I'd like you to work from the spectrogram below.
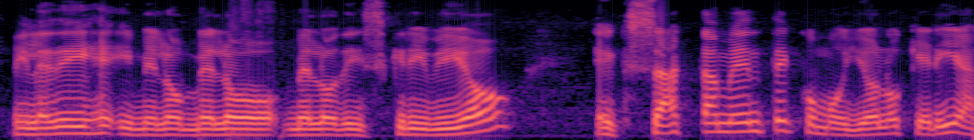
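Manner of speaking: ordinary talk, nothing marked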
